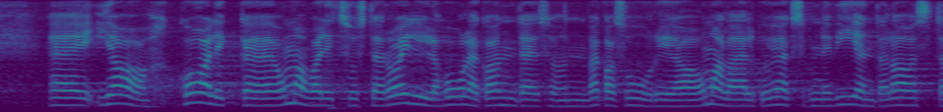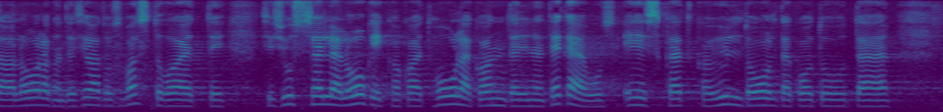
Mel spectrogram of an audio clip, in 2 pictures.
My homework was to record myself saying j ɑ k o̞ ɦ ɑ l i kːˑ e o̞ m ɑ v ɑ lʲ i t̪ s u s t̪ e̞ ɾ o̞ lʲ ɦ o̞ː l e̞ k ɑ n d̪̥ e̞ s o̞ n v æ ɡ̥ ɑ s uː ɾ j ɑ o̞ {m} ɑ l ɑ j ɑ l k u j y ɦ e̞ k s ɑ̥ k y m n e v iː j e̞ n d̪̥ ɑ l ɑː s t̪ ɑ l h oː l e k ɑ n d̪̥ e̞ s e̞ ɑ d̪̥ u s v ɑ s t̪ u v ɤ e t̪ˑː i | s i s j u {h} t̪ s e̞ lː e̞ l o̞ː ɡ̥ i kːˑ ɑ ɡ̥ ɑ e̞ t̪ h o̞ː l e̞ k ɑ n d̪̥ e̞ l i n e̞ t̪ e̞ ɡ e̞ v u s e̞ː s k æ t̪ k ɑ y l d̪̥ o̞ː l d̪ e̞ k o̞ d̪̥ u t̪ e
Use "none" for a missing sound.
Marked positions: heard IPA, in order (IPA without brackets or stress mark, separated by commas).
m, s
